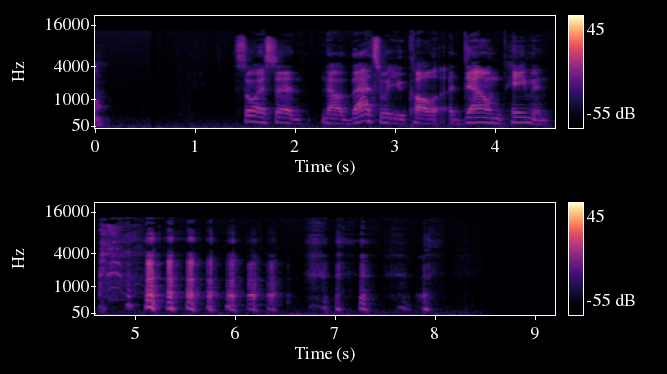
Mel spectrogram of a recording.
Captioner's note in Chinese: 乾笑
